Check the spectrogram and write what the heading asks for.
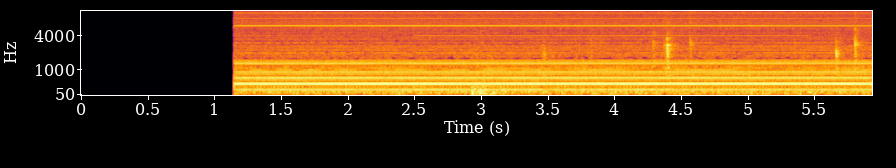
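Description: Dead silence for about the first second, then a faint steady hum of several even tones, with a few faint ticks near the end.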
